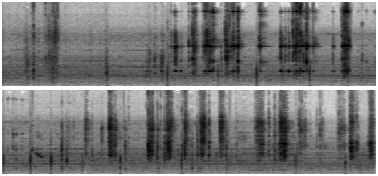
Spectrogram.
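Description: Steel hydraulic fittings and hand tools clinking, scraping and ticking against the metal valve head of a Sauer-Danfoss hydraulic drive motor as the fittings are threaded in and tightened. There are irregular sharp metallic clicks, some ringing briefly, over a steady low hum.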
